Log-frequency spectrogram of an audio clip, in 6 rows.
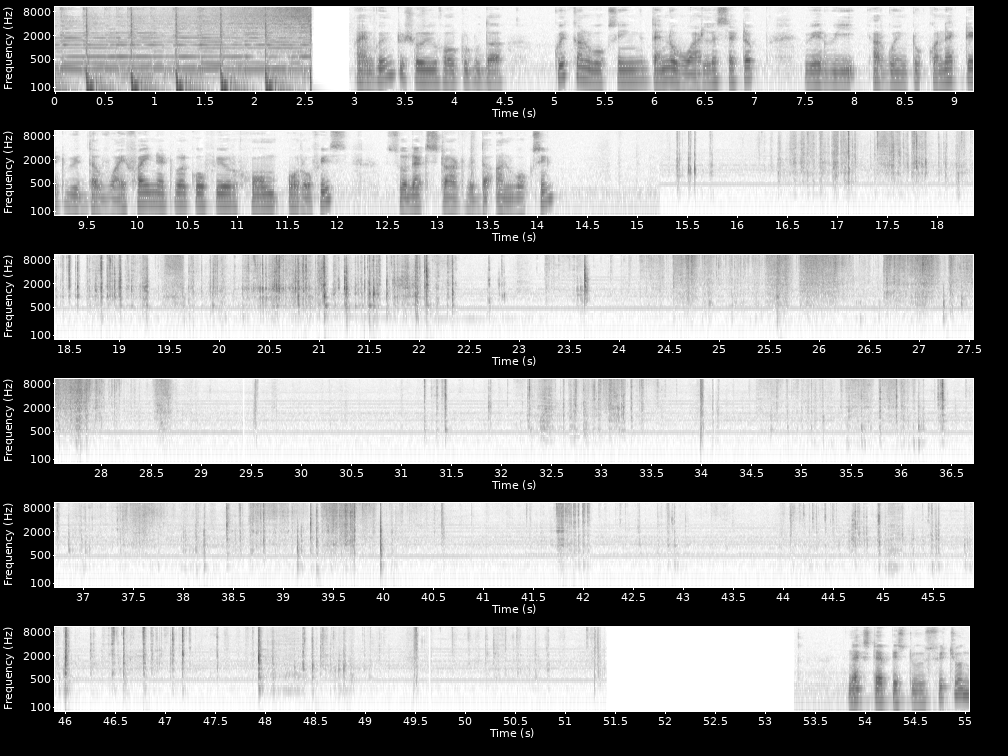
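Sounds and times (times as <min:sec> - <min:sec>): cardboard and packing tearing: 0:16.2 - 0:29.7, 0:32.1 - 0:40.7.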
